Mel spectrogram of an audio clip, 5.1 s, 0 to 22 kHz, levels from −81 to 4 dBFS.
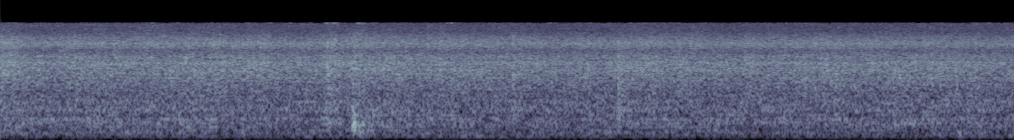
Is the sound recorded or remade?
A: recorded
